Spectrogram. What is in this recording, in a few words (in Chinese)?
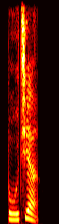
"不见", Chinese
